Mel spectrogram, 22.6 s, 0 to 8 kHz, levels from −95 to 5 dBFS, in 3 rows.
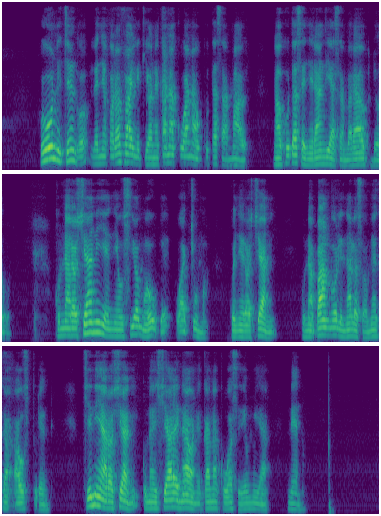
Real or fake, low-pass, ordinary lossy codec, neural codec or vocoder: fake; 7.2 kHz; AAC, 48 kbps; autoencoder, 48 kHz, 32 numbers a frame, DAC-VAE, trained on Japanese speech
